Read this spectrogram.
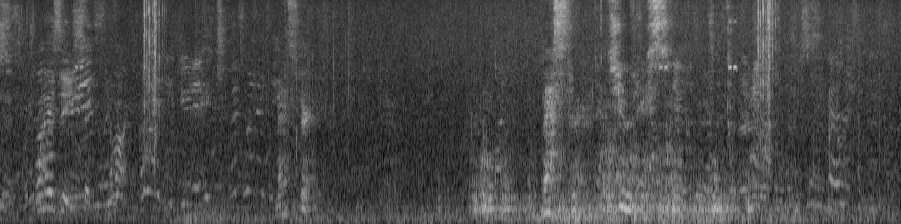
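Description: Men speak loudly nearby.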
